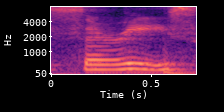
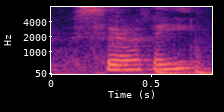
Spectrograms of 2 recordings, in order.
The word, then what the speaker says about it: Cerise: if you didn't know my last name is actually cherry in french it's cerise or surly this is stunning i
